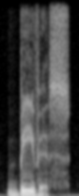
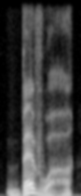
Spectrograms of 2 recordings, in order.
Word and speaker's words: Bevois: the French-looking name implies, it's pronounced Bevis, And, as Todd told me when I first moved to the city, anyone saying "bevoir" would likely get the piss ripped out of them and possibly a smack in the face.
